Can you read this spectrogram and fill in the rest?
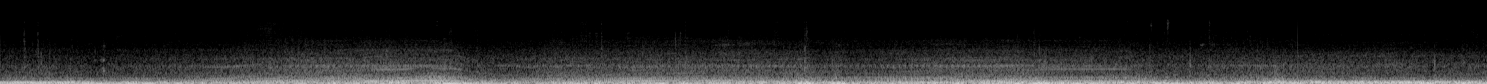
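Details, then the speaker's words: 2009 Mercedes-Benz W204 C200 test drive after replacing worn right front drop link (ball joint) and adjusting play in left front wheel bearing; steady road rumble and tyre noise at cruising, rattling gone, no knocks — no suspension rattle. "Oh, I've not heard any noises so far. You can tell it's starting to get dark. But, the the rattling's gone, so I can safely say that seems to fixed"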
